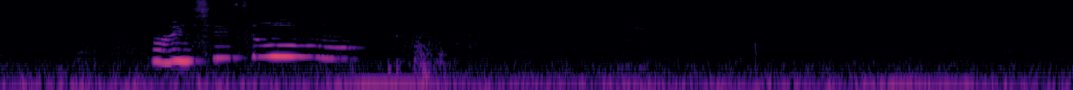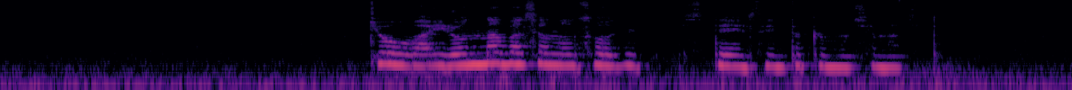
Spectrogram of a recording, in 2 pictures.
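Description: A young woman speaks softly and close by in short bursts.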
